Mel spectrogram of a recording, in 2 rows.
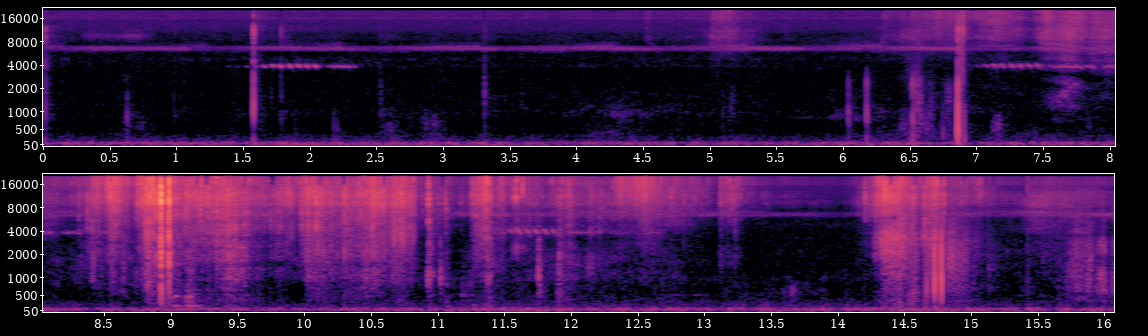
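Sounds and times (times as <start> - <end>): rustling: 6.6 - 16.0
footsteps: 8.2 - 13.4
scuff: 14.2 - 16.0.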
